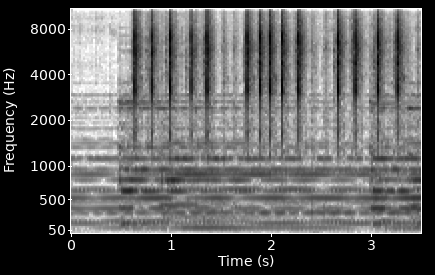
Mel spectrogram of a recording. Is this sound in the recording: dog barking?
no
